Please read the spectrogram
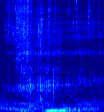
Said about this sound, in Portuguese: Agora eu vou pegar água quente.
